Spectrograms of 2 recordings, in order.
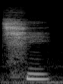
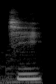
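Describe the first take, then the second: First: The consonant is said with a puff of air. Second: The consonant is said without a puff of air. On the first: "Kalau kalian bacanya ada hembusan udara, berarti kalian udah baca yang ini nih" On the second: "tanpa ada hembusan udara yang keluar ya"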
